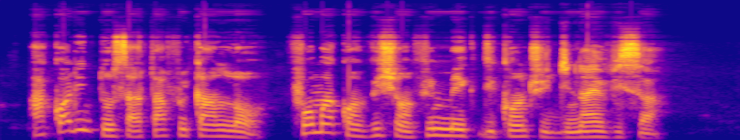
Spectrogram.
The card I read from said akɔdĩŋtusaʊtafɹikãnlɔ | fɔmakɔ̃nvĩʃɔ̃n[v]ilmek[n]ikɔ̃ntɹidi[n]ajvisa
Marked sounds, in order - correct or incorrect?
incorrect, incorrect, correct

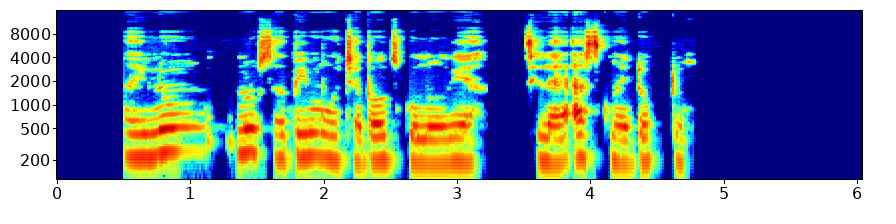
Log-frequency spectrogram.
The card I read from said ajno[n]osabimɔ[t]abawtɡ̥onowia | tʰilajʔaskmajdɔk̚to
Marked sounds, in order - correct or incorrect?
correct, incorrect

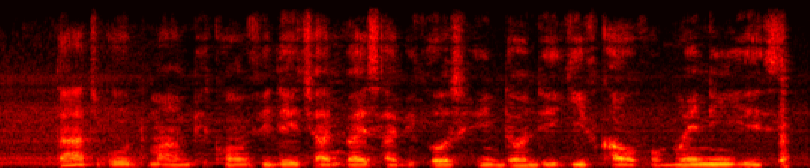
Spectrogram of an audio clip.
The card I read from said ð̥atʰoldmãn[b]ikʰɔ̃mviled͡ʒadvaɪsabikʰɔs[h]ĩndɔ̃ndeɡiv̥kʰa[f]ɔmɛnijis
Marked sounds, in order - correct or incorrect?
correct, correct, correct

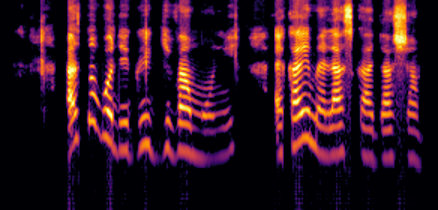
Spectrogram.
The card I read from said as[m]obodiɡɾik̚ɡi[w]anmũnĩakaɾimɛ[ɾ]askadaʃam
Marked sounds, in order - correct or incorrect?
incorrect, incorrect, incorrect

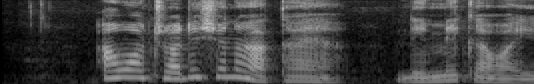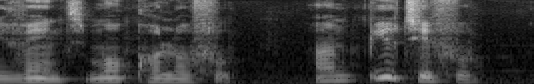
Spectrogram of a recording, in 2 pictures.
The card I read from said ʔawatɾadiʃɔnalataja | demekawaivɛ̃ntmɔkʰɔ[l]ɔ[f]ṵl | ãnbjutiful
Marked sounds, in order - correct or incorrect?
correct, correct

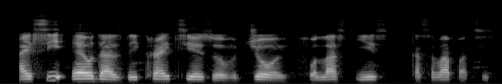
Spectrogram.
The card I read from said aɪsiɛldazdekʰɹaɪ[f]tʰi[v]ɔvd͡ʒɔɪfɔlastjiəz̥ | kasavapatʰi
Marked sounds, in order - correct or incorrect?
incorrect, incorrect

